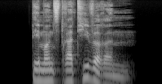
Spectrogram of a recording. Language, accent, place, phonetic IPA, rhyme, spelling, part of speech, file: German, Germany, Berlin, [demɔnstʁaˈtiːvəʁəm], -iːvəʁəm, demonstrativerem, adjective, De-demonstrativerem.ogg
- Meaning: strong dative masculine/neuter singular comparative degree of demonstrativ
